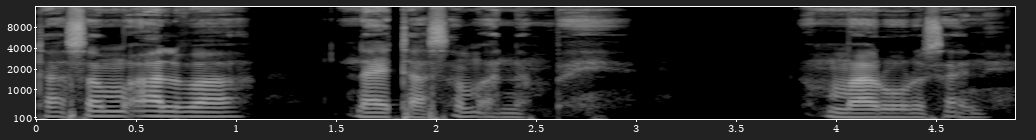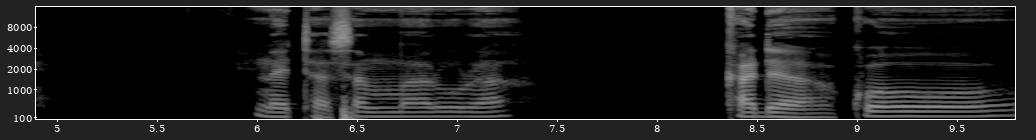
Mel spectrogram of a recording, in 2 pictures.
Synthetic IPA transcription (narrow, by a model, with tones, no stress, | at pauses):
ta˨sa˦m˦a˦lva˦ | na˨i˦ta˨sa˦ma˨na˨mba˨i˨˦ | ma˦ɾu˦ɾa˨sa˨ni˨ | na˨i˨ta˨sa˦mː˦a˦ɾu˦ɾa˦ | kʰa˦da˨kʰo˦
